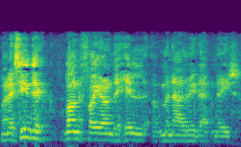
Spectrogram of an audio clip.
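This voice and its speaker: Moderate pace and ordinary pitch variation in a Meath Irish accent, with audible room echo and noticeable background noise. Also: man. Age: 60s. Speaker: club member recalling history. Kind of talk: interview reminiscence. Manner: animated.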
